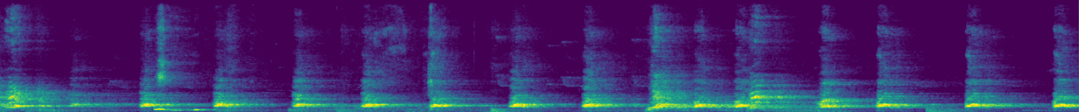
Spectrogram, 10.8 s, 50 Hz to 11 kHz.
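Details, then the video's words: Three-month-old Doberman puppy responding to fake barking from a speaker: a rapid run of about a dozen clipped barks, some paired, roughly every second, with faint human speech in the background. "fake dog barking sound play on speaker ( dobarman 3 month puppy agrarian)"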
